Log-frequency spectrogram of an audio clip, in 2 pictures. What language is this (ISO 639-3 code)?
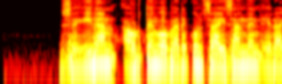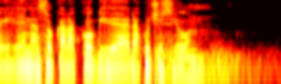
eus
